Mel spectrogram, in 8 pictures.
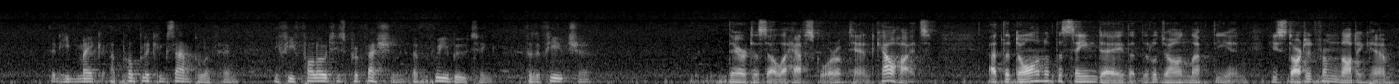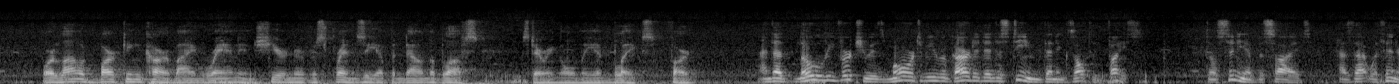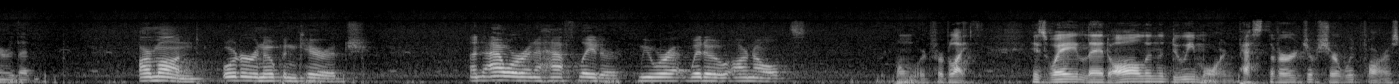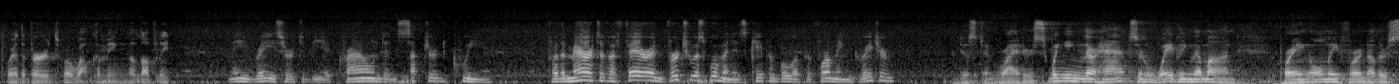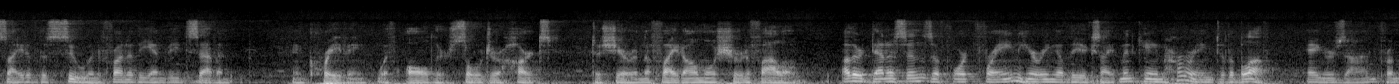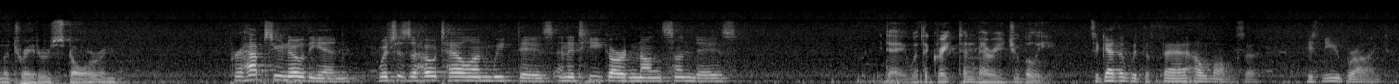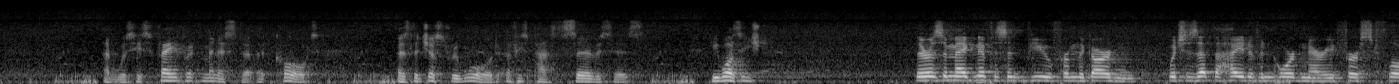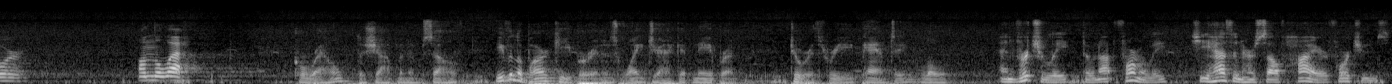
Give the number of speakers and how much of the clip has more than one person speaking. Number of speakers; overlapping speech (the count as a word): five, no overlap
